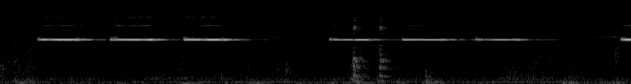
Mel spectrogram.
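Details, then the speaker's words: Smoke alarms in a new house tested with smoke during a life safety inspection: faint high beeps in bursts of three in a quiet room. Alarms detect smoke but sound weakly; only the downstairs one sounds properly, so they will be replaced. "I don't know if you can hear that but they're trying to make noise they just don't"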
